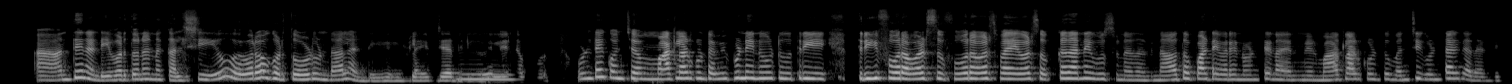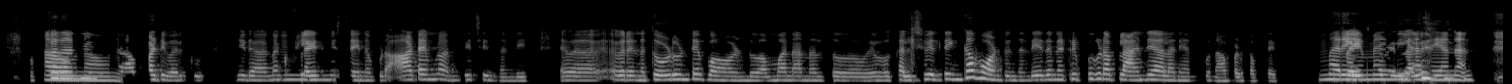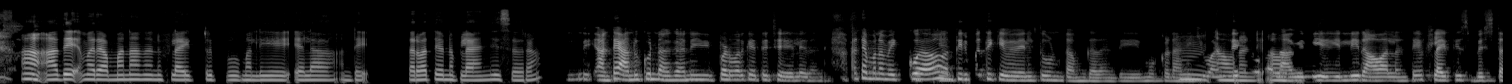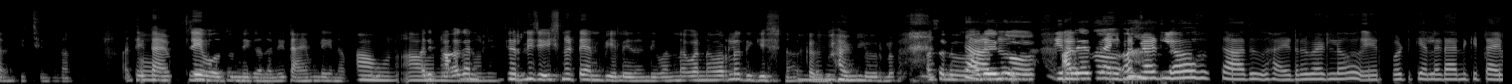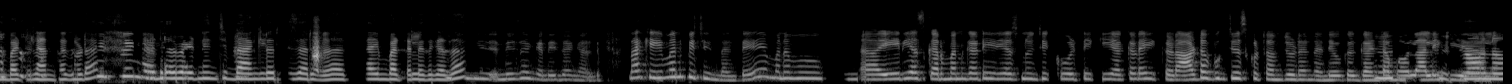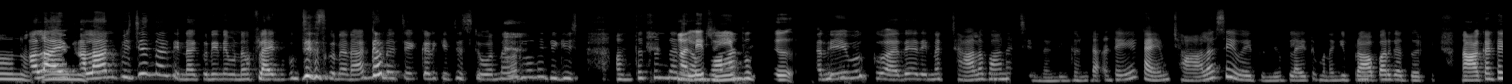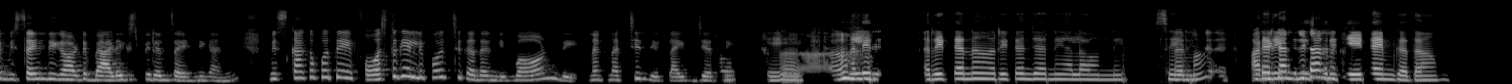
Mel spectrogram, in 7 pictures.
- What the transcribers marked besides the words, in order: in English: "ఫ్లైట్ జర్నీలో"; other background noise; in English: "టూ, త్రీ త్రీ ఫోర్ హవర్స్, ఫోర్ హవర్స్ ఫైవ్ హవర్స్"; in English: "ఫ్లైట్ మిస్"; in English: "ట్రిప్"; in English: "ప్లాన్"; in English: "ఫ్లైట్‌లో"; laugh; in English: "ఫ్లైట్ ట్రిప్"; in English: "ప్లాన్"; in English: "వన్ డేలో"; in English: "ఫ్లైట్ ఈస్ బెస్ట్"; in English: "టైమ్ సేవ్"; in English: "జర్నీ"; in English: "వన్ హవర్ వన్ హవర్‌లో"; laugh; laughing while speaking: "బ్యాంగ్లూర్‌లో"; in English: "ఎయిర్‌పోర్ట్‌కెళ్ళడానికి"; laugh; laughing while speaking: "నిజంగా నిజంగా. ని నిజంగా నిజంగా అండి"; in English: "ఏరియాస్"; in English: "ఏరియాస్"; in English: "బుక్"; laughing while speaking: "నేనేమన్నా ఫ్లైట్ బుక్ చేసుకున్నానా అక్కడ నుంచి ఇక్కడికి జస్ట్ వన్ హవర్‌లోనే దిగేశ్నా"; in English: "ఫ్లైట్ బుక్"; in English: "వన్ హవర్‌లోనే"; in English: "రీబుక్క్"; giggle; other noise; in English: "సేవ్"; in English: "ఫ్లైట్"; in English: "ప్రాపర్‌గా"; in English: "మిస్"; in English: "బ్యాడ్ ఎక్స్‌పీరియన్స్"; in English: "మిస్"; in English: "ఫాస్ట్‌గా"; in English: "ఫ్లైట్ జర్నీ"; in English: "రి రిటర్న్ రిటర్న్ జర్నీ"; chuckle; in English: "రిటర్న్"; in English: "రిటర్న్ రిటర్న్"; in English: "డే టైమ్"
- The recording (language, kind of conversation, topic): Telugu, podcast, ఫ్లైట్ మిస్ అయినప్పుడు ఏం జరిగింది?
